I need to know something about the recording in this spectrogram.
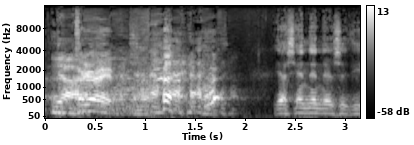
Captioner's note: laughter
